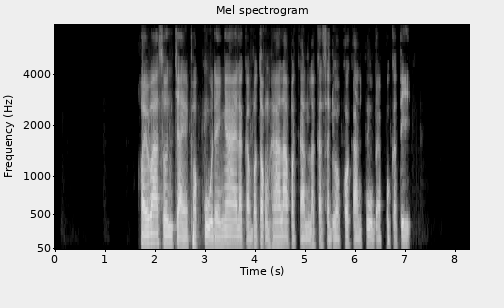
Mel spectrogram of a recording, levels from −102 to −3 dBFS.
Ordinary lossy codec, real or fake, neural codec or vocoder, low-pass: none; real; none; none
